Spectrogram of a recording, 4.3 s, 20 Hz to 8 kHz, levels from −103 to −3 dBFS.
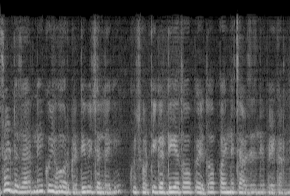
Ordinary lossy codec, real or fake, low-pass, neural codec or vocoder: AAC, 48 kbps; fake; 7.2 kHz; vocoder, 24 kHz, 100 mel bands, Vocos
